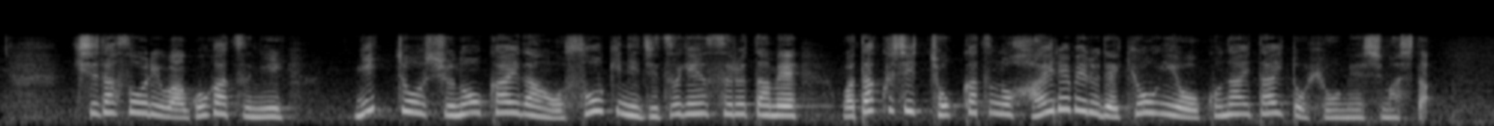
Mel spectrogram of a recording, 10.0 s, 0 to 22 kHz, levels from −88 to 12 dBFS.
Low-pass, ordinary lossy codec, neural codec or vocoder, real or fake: none; none; none; real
